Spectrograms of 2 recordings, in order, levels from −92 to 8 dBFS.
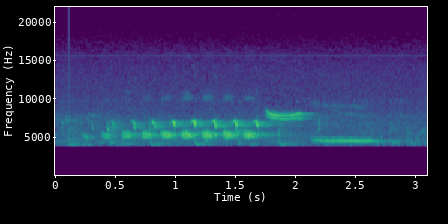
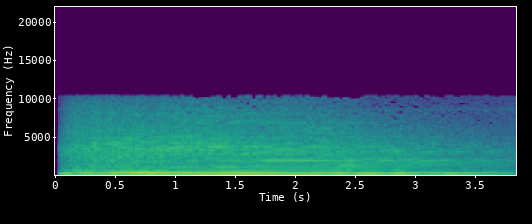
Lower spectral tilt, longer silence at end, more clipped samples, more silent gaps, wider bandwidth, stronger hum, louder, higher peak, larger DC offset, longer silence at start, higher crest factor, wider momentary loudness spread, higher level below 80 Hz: second, 11 dB/octave vs -5 dB/octave; about the same, 0 s vs 0 s; neither; neither; first, 18 kHz vs 10.5 kHz; neither; second, -22 LUFS vs -14 LUFS; second, -8 dBFS vs -2 dBFS; neither; about the same, 0 s vs 0 s; first, 18 dB vs 12 dB; first, 16 LU vs 9 LU; second, under -90 dBFS vs -46 dBFS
